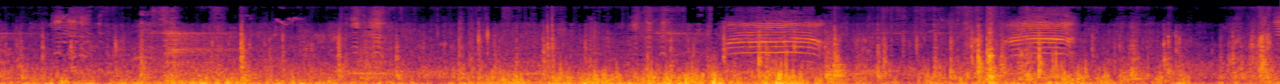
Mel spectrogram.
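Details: Nigerian Dwarf show goats at the Blue Cactus Dairy Goat Ranch investigating a hidden camera: two loud, quavering bleats rich in harmonics come late, over close rustling, bumping and handling noise.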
